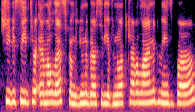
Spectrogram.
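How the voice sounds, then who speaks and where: The sound is dry with no echo as a woman speaks at a high pitch. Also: quiet background. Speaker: panel moderator. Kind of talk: webinar introduction, partly read. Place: office. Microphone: video call.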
